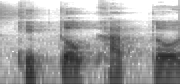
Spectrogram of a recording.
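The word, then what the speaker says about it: キットカット: And because of the word Kit Kat, it's being pronounced as Kitto Kato in Japan.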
